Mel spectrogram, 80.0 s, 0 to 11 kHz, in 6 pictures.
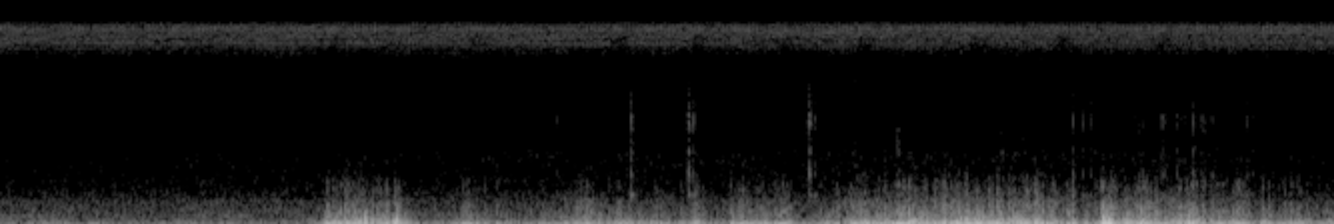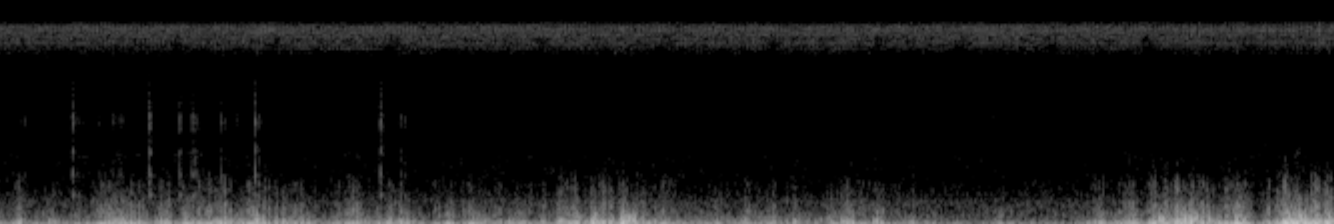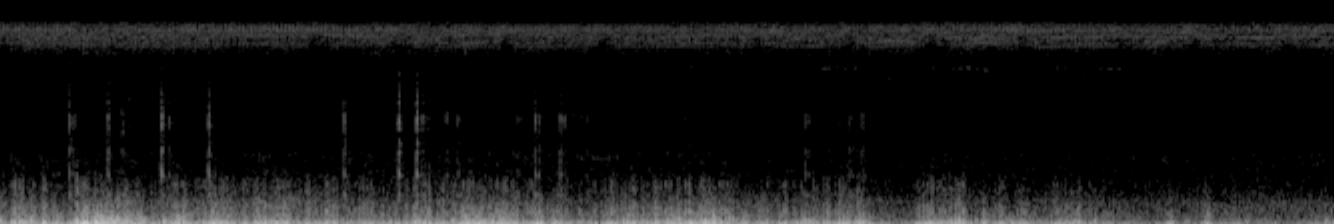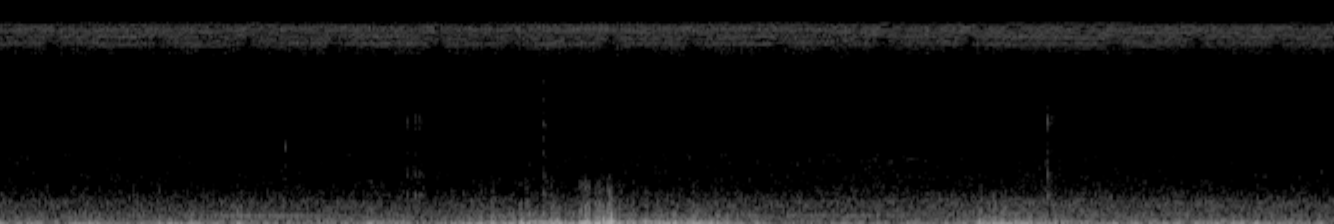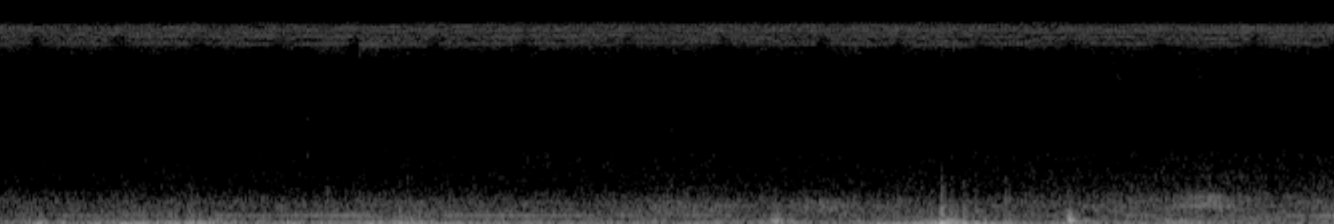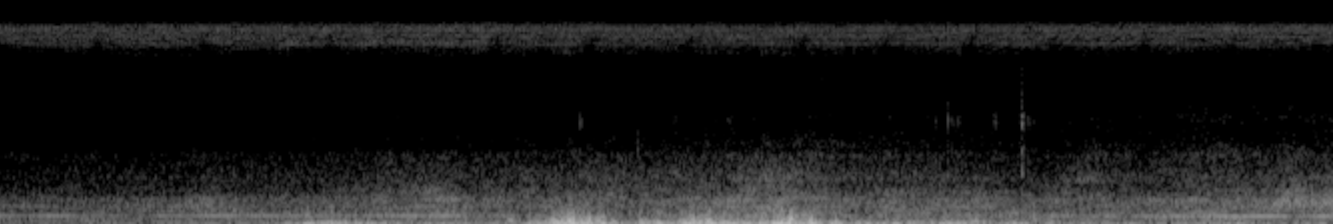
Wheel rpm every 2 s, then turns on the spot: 0, 0, 0, 0, 0, 0, 0, 0, 0, 0, 0, 0, 0, 0, 0, 0, 0, 0, 0, 0, 0, 0, 0, 0, 0, 0, 0, 0, 0, 0, 0, 0, 0, 0, 0, 0, 0, 0, 0, 0.
none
